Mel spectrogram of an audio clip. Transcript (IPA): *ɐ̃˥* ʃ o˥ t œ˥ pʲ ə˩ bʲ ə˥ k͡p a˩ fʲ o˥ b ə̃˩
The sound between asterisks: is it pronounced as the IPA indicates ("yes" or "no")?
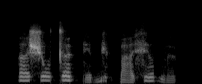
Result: no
